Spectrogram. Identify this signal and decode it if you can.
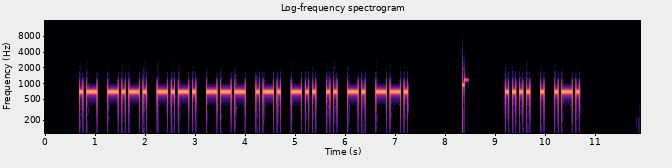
Morse code, heard as a keyed tone, about 17 wpm, 700 Hz. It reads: ACCORDING HER
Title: Sets of 2 Words - New Word Drill - 17wpm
